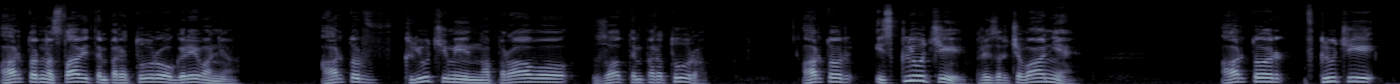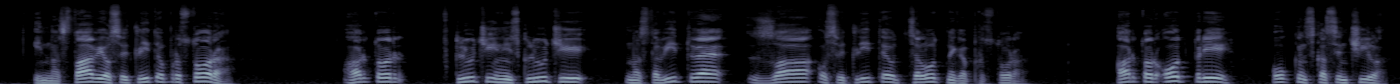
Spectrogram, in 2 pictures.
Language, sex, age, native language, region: Slovenian, male, 50-59, Slovenian, Drava region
